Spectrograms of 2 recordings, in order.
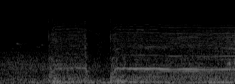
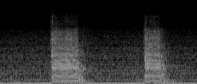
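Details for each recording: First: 2007 Mazda 3, 13 years old, after replacing window regulator and power window switchboard; smooth, even motor hum at steady pitch as glass travels, no grinding or clicking; window works normally. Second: 2007 Mazda 3 power window after switchboard replacement, trying to raise it: two short bursts of harsh buzzing grind; stripped/shredded regulator wheel gear not lifting the window (motor or regulator suspected).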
